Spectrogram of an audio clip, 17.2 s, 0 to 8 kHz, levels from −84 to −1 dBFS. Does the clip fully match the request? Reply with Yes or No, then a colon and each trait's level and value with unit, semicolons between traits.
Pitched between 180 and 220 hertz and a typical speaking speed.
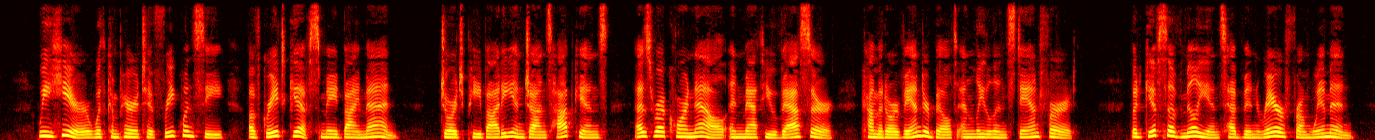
No: medium, 185 Hz; slow, 125 wpm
